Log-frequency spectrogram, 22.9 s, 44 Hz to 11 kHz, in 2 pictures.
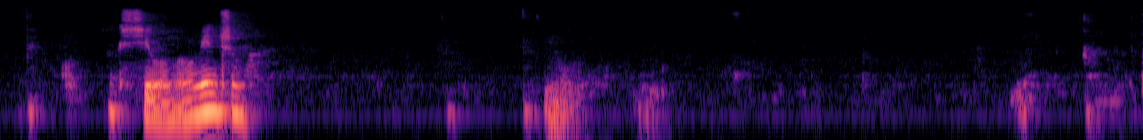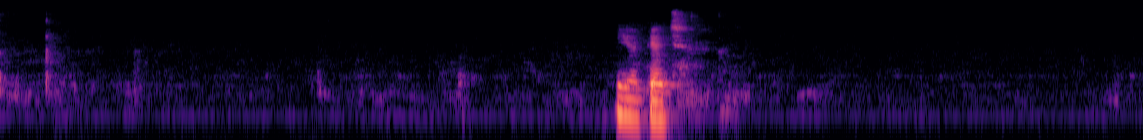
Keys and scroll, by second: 0.1 ctrl+z, 4.3 ctrl+z.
